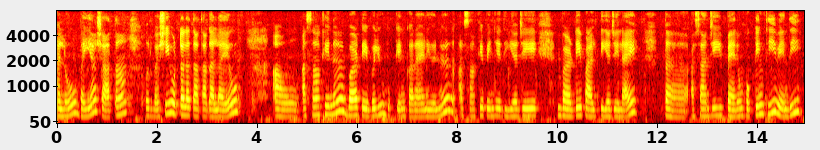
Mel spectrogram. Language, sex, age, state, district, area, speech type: Sindhi, female, 30-45, Madhya Pradesh, Katni, urban, spontaneous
